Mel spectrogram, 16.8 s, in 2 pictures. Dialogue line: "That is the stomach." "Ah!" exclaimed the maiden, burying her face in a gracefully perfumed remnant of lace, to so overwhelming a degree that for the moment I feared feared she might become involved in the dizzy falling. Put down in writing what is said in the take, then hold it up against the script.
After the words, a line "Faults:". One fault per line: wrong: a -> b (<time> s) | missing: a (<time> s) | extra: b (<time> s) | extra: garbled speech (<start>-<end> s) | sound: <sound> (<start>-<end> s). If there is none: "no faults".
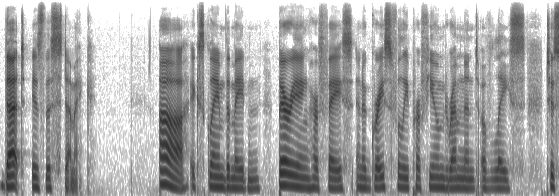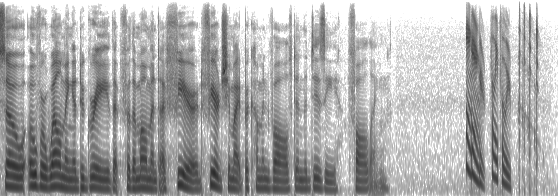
"That is the stomach." "Ah!" exclaimed the maiden, burying her face in a gracefully perfumed remnant of lace, to so overwhelming a degree that for the moment I feared feared she might become involved in the dizzy falling.
Faults:
sound: chirp (15.4-16.6 s)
